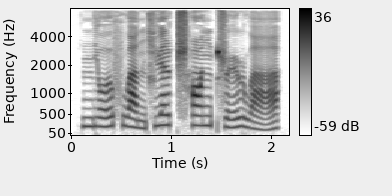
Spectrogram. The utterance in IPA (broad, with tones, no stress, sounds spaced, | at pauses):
n̪ j o˧˥ ʊ̯ f w a˨˩ n ɕ ɥ ɛ˥ ʈ͡ʂʰ ɑ˥ ŋ ʈ͡ʂ ɻ̩˧˥ ɻ w ä˨˩˦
